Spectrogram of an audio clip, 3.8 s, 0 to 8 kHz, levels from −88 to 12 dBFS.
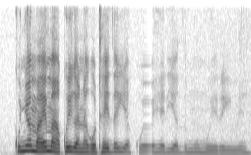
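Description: From 1.13 s to the end, automatic gain rising: after the input level fell by about 15 dB, the gain control slowly lifted voice and room noise together, a gradually widening waveform envelope. At 2.16 to 2.30 s, a call audio freeze: the last sound stretches into a fading buzz for about 113 ms. It is likely caused by delayed packets emptying the jitter buffer. On a spectrogram it appears as smeared horizontal streaks, and nothing is lost afterwards.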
